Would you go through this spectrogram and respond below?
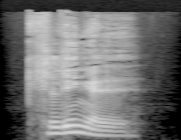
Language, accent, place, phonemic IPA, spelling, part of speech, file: German, Germany, Berlin, /ˈklɪŋl̩/, Klingel, noun, De-Klingel.ogg
- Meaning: bell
